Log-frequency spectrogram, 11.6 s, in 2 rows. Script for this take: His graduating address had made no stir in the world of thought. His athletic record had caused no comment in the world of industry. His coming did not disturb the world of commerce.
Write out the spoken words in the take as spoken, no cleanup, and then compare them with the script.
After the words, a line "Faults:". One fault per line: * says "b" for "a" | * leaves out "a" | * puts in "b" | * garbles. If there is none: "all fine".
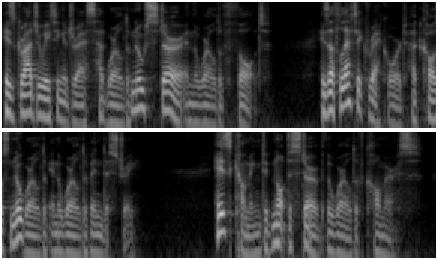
His graduating address had world no stir in the world of thought. His athletic record had caused no world in the world of industry. His coming did not disturb the world of commerce.
Faults:
* says "world" for "made"
* says "world" for "comment"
